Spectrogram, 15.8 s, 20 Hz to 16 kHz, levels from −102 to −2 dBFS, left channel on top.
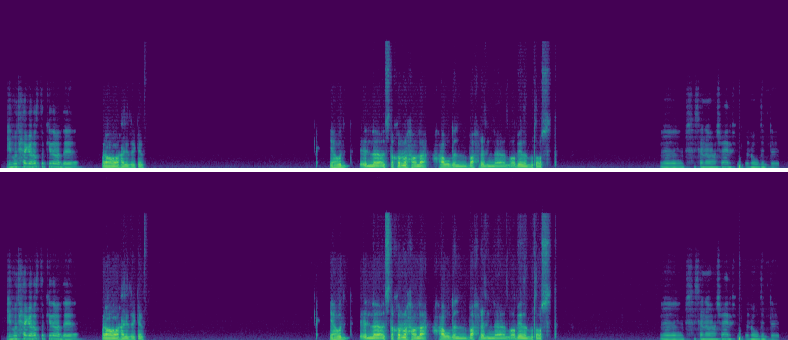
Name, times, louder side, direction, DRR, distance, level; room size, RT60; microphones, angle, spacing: voice 1, 0.1-1.6 13.2-15.6, equal, 10° right, 5.3 m, -39 dB
voice 2, 2.0-2.9 6.6-11.0, right 2 dB, 45° right, 2.1 m, -28 dB
head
